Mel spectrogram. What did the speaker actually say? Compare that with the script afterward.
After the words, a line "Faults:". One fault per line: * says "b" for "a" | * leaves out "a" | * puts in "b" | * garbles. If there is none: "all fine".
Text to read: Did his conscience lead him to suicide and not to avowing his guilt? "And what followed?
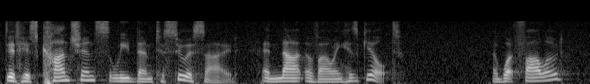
Did his conscience lead them to suicide and not avowing his guilt? "And what followed?
Faults:
* says "them" for "him"
* leaves out "to"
